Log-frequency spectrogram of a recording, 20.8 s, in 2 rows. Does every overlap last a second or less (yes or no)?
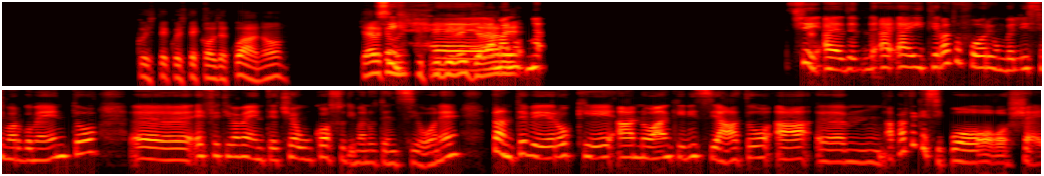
no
